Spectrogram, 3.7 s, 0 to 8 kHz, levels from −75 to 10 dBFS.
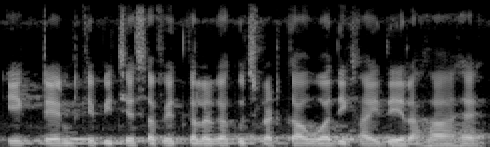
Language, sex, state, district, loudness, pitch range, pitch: Hindi, male, Gujarat, Valsad, -15 LUFS, 105-115 Hz, 115 Hz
